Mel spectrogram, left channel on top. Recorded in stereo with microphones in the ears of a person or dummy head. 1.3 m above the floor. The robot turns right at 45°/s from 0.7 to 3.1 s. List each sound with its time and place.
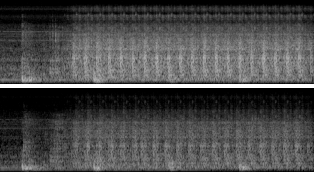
0.2 s footsteps: 50° left (ahead or behind), 2.5 m; by 2.6 s 20° right (ahead or behind), 3.5 m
